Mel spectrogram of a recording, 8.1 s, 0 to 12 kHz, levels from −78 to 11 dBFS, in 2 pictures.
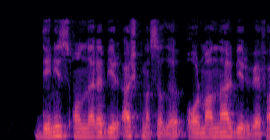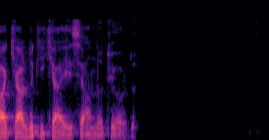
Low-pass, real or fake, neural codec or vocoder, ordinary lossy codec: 7.2 kHz; real; none; AAC, 48 kbps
